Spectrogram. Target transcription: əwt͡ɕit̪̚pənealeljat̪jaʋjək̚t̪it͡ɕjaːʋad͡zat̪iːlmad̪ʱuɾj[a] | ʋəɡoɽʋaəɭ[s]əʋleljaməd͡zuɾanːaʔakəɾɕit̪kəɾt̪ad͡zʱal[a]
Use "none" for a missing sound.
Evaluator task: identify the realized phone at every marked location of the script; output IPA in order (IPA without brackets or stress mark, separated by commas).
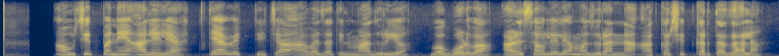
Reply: ə, s, a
